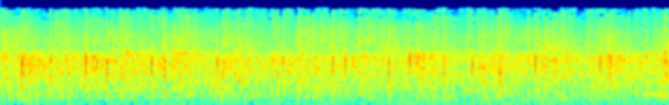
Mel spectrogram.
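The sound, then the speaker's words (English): An audience claps steadily for a few seconds for the organizers' hard work on a month of programs, a dense wash of many hands at a fairly even, sustained loudness with no voices rising above it. “And so if we could just give them a round of applause for all of the hard work that they have put in this month.”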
